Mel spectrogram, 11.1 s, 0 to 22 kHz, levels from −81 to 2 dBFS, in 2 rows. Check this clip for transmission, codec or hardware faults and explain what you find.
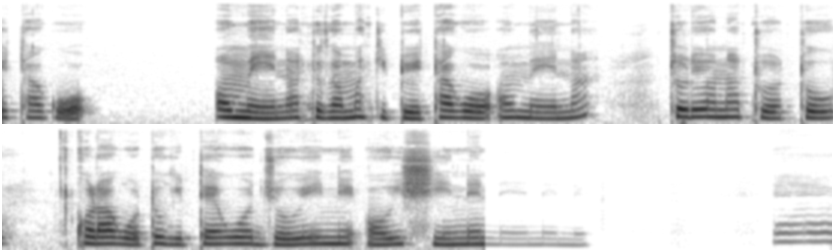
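One fault is present: an audio dropout to a faint residue. At 8.76 s, right after "o ici", the speech abruptly collapses to a faint leak about 25 dB down until the end, likely a signal break with the downstream path still live.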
